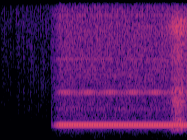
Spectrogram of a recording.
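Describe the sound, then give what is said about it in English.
After a moment of quiet line hiss, a steady electronic telephone ringing tone starts and holds unbroken, the thin, band-limited sound of an outgoing call to a friend ringing over a phone line, with no voices. “All right, let me see if I can if he answers the phone because I know he would love to share with this one.”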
